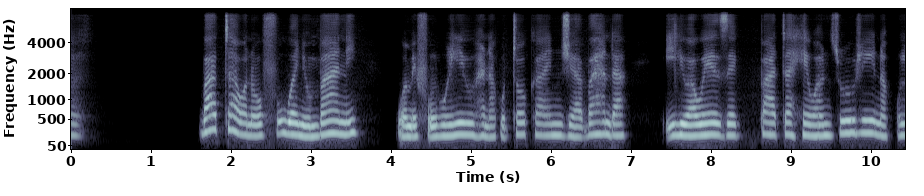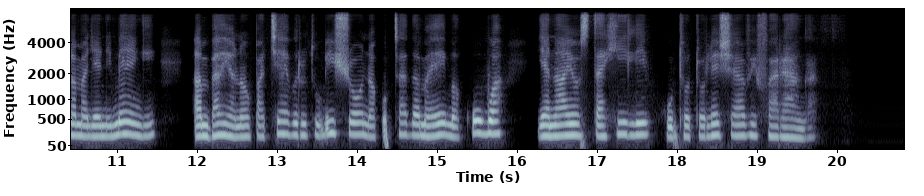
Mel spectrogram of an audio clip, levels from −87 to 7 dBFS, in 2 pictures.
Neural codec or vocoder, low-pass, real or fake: codec, 16 kHz, about 1 kbps, DyCAST, with the encoder's durations; 7.2 kHz; fake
